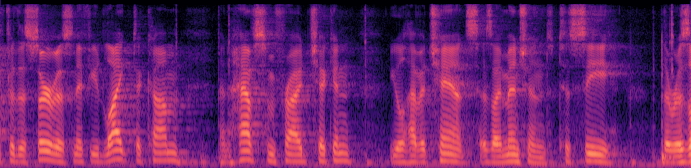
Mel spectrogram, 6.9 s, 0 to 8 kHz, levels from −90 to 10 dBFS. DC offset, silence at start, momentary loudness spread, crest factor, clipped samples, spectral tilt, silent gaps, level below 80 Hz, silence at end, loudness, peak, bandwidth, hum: under 0.1%; 0 s; 10 LU; 20 dB; under 0.1%; -4.5 dB/octave; none; -48 dBFS; 0 s; -20 LUFS; -2 dBFS; 7.6 kHz; none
